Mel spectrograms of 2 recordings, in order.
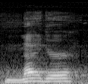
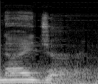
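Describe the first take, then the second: First: The g sounds hard, as in go. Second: The g sounds soft, like a j. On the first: The speaker calls it right. "It's a G. G" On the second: The speaker calls it wrong. "You probably hear a lot of people pronounce it"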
